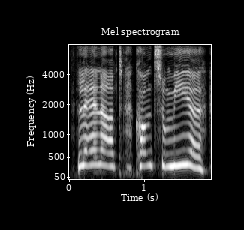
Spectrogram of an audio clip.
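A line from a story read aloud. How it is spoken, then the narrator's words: Screamed. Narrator (German): schrie Scarlett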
